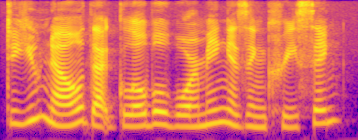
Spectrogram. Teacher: Listen and repeat the questions, paying attention to the rising intonation.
